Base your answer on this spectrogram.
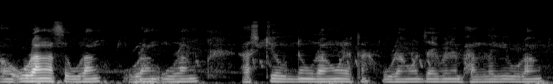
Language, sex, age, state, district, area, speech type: Assamese, male, 30-45, Assam, Udalguri, rural, spontaneous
